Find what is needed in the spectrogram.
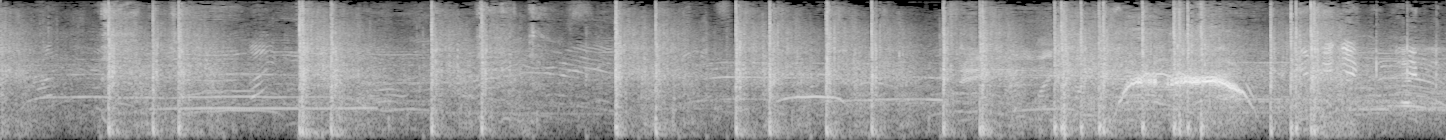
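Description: Fireworks display: aerial shells bursting in quick succession, with many sharp bangs and pops that come thickest and loudest about eight seconds in.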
